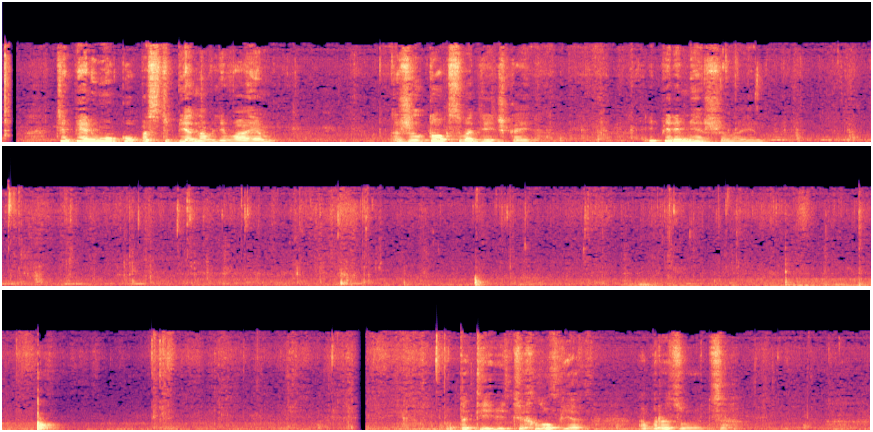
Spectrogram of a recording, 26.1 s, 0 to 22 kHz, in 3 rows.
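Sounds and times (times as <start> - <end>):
spoon scraping plastic bowl: 4.9 - 17.7.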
